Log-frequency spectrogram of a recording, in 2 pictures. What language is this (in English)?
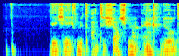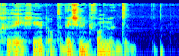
Dutch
